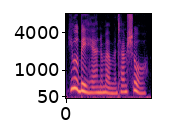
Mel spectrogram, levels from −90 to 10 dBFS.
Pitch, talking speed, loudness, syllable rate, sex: 225 Hz, 350 wpm, -17 LUFS, 7.5 syllables/s, female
